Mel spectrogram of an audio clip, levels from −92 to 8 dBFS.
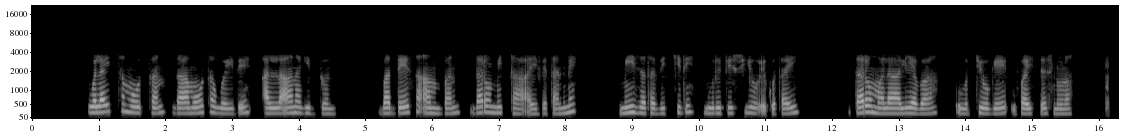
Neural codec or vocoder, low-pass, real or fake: none; 3.6 kHz; real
